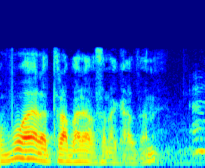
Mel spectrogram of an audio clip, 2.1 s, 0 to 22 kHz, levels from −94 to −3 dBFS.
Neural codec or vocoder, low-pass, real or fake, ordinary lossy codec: none; none; real; none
